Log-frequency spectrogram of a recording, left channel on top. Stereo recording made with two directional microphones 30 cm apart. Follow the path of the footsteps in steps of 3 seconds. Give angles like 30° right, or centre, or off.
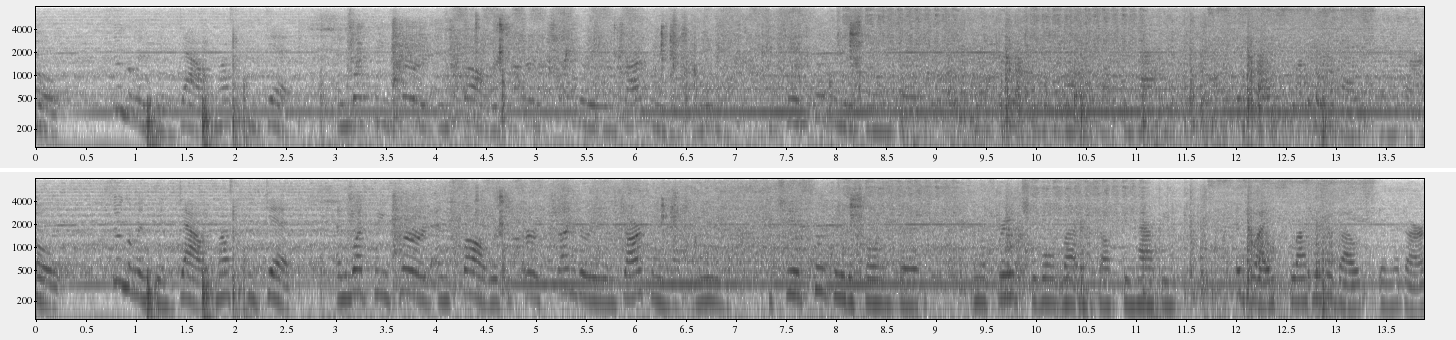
centre, 40° left, 50° left, 30° left, centre.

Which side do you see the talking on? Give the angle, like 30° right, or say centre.
50° right.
